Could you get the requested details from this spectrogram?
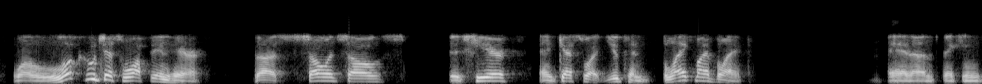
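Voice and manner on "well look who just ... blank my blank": mock taunt, loud, carrying, pitched up, called out. Retelling a player's taunt in the clubhouse: imitating Bonilla speaking loudly. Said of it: "he says to me loudly from across the room".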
